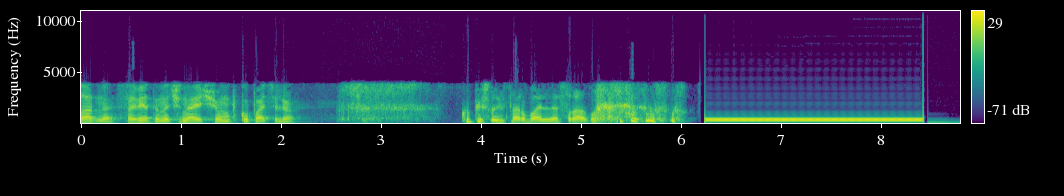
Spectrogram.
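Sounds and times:
speech: 0:00.0 - 0:02.3, 0:03.8 - 0:06.0
telephone ringing tone while placing a call: 0:06.2 - 0:08.5.

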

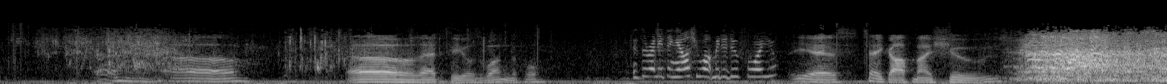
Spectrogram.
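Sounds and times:
hot water poured into a basin: 0:00.4 - 0:01.8, 0:02.8 - 0:03.6
speech: 0:03.5 - 0:05.6, 0:06.3 - 0:11.6
laughter: 0:10.0 - 0:11.6.

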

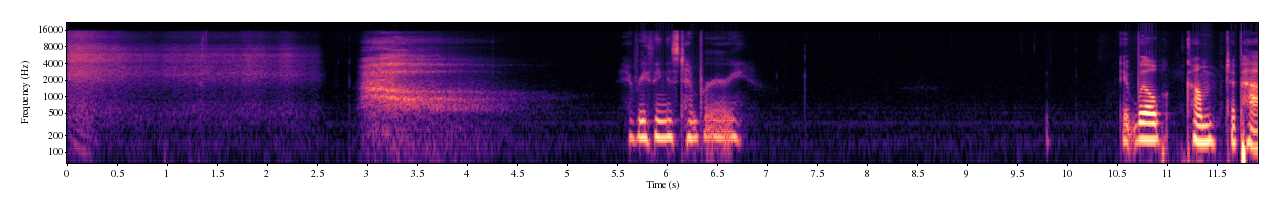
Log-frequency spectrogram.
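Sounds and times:
deep breath drawn and let out as a soft airy sigh: 0:00.0 - 0:04.9
speech: 0:05.6 - 0:06.9, 0:10.6 - 0:11.9.

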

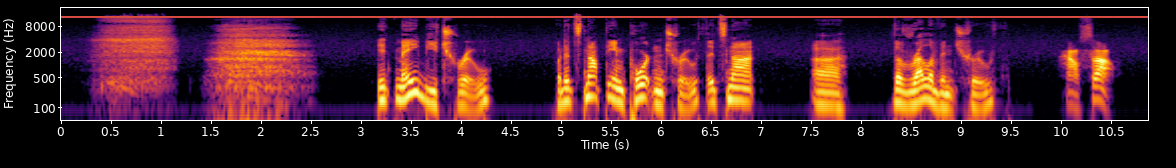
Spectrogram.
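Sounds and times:
big breath: 0:00.3 - 0:02.6
speech: 0:03.2 - 0:04.4, 0:05.0 - 0:10.6.

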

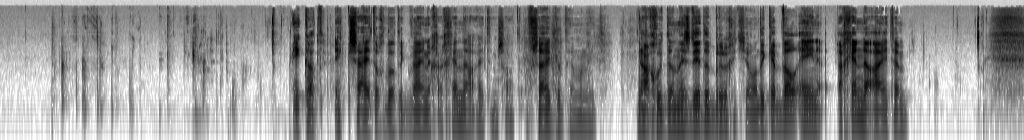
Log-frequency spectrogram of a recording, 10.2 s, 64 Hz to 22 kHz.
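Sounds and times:
person sipping a drink with wet mouth clicks and small gulps: 0:00.5 - 0:03.4
speech: 0:02.9 - 0:09.2.

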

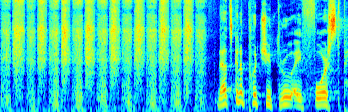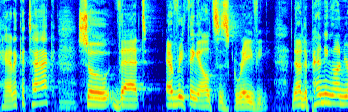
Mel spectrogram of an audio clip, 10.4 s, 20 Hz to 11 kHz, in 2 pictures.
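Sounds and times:
breath of fire, rapid forceful nasal breathing: 0:00.0 - 0:03.2
speech: 0:03.3 - 0:10.4.

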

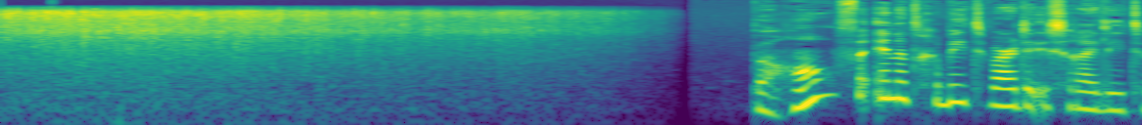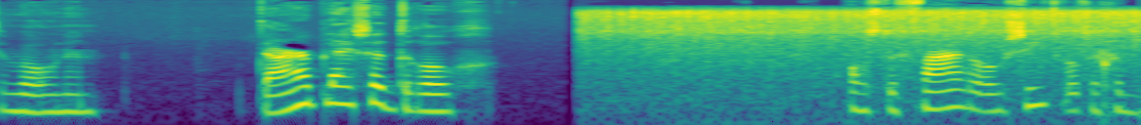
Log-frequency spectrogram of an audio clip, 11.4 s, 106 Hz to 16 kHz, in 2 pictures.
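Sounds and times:
heavy rain and hail pouring down: 0:00.0 - 0:03.4, 0:08.6 - 0:11.4
speech: 0:03.8 - 0:06.3, 0:07.0 - 0:08.8, 0:10.0 - 0:11.4.

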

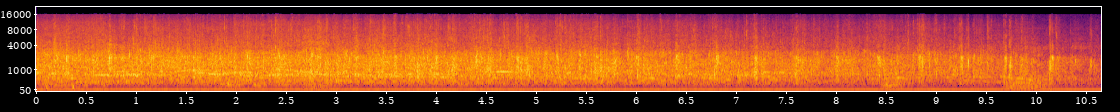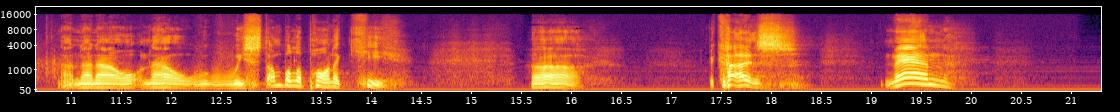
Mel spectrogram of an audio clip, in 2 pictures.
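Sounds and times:
large audience clapping hands: 0:00.0 - 0:11.5
speech: 0:11.0 - 0:14.4, 0:15.6 - 0:16.2, 0:17.5 - 0:18.4, 0:19.1 - 0:19.9.

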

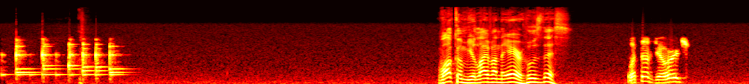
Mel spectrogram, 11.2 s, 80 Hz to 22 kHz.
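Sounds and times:
bright electronic incoming phone call ringtone: 0:00.0 - 0:02.1
speech: 0:06.6 - 0:08.6, 0:09.4 - 0:10.4.

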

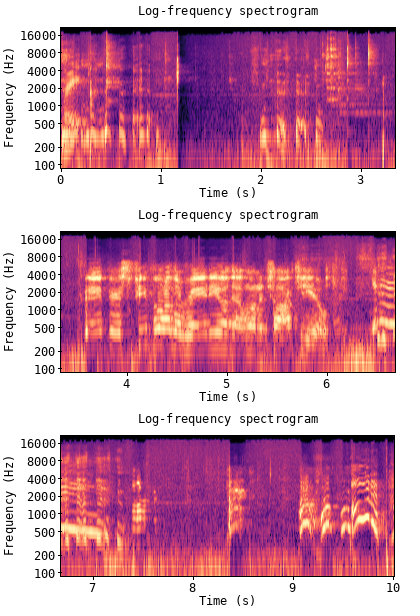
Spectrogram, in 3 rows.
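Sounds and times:
speech: 0:00.0 - 0:00.9, 0:02.0 - 0:02.9, 0:03.6 - 0:07.7
laughter: 0:01.9 - 0:02.7, 0:06.1 - 0:07.7, 0:09.2 - 0:09.9
puppy barking with high squeaky yaps: 0:08.4 - 0:09.5.

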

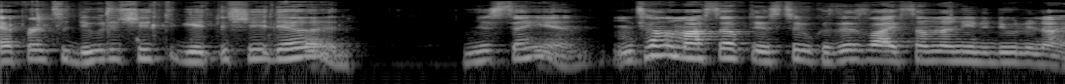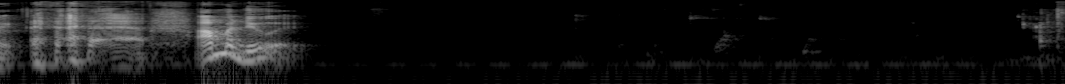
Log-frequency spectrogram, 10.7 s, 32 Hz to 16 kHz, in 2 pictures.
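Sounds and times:
speech: 0:00.0 - 0:06.9
low steady hum: 0:00.0 - 0:10.6
person sipping and swallowing water: 0:08.1 - 0:10.6.

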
